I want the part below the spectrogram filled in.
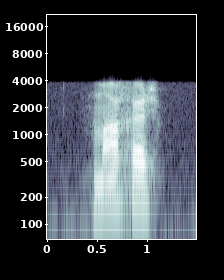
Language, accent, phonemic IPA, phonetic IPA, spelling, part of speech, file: Armenian, Eastern Armenian, /ˈmɑχəɾ/, [mɑ́χəɾ], մախր, noun, Hy-մախր.ogg
- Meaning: alternative form of մարխ (marx)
